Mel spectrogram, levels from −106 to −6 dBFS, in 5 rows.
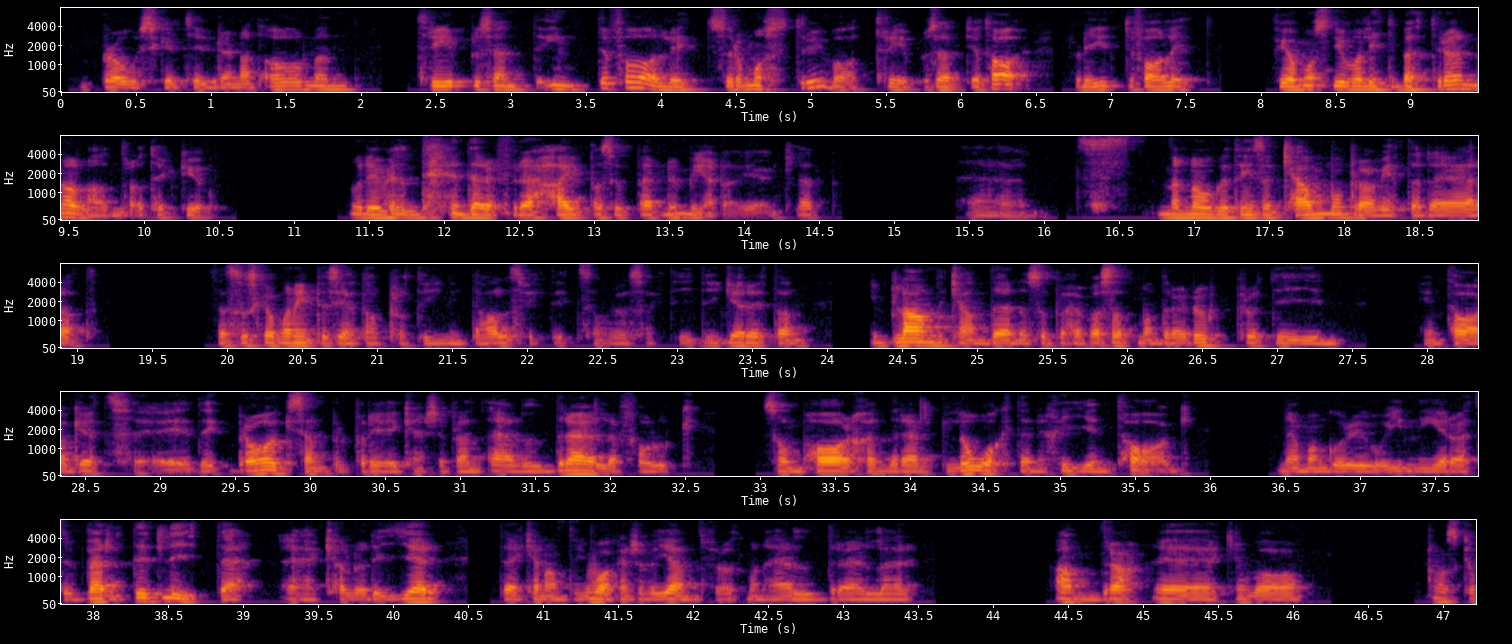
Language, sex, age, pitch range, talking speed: Swedish, male, 20-39, 105-115 Hz, 170 wpm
